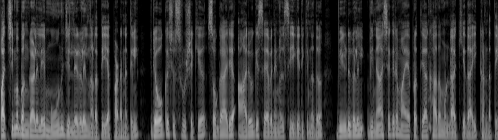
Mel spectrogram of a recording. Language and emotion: Malayalam, neutral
